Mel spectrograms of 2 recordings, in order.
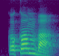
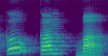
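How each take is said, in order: First: Said in the usual way. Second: Cucumber drawn out slowly, each syllable clear; teacher slowing cucumber down for counting; slow syllable drill. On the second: Shown as a demonstration. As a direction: model cucumber slowly for the class to repeat. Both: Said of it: "recite them after me".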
